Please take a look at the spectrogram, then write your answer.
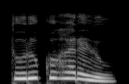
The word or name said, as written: ತುರುಕುಹರಳು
